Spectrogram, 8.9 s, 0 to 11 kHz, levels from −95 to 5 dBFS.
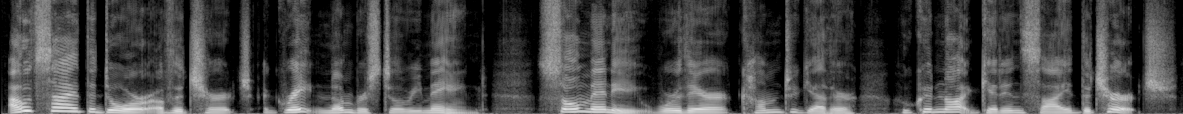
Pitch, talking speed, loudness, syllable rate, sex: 190 Hz, 160 wpm, -19 LUFS, 4.5 syllables/s, female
